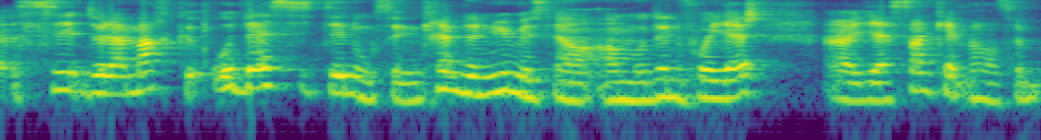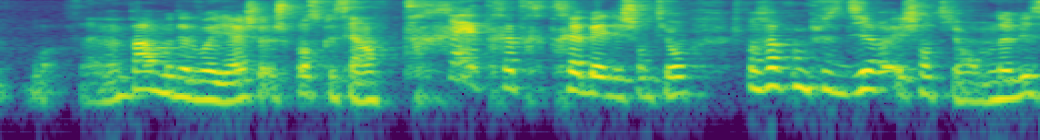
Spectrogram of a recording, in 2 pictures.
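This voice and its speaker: A woman in her thirties chatting casually and enthusiastically as she unboxes beauty products, with frequent fillers. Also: on the low side. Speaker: beauty vlogger. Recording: roomy echo.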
